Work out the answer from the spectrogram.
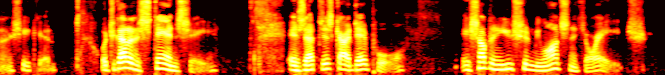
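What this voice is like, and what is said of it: Put-on 1940s-style accent. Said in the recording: “I'm gonna put on my 40s accent right now”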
